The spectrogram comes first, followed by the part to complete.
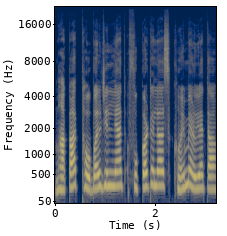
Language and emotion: Goan Konkani, neutral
